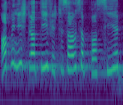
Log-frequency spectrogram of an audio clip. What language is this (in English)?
Swiss German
